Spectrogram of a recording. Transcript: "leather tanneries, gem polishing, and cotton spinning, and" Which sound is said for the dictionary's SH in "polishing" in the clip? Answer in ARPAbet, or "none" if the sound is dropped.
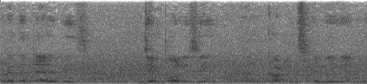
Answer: S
